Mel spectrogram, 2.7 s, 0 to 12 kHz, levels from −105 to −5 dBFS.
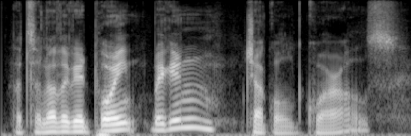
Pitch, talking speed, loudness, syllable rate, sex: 135 Hz, 155 wpm, -19 LUFS, 5.3 syllables/s, male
